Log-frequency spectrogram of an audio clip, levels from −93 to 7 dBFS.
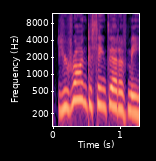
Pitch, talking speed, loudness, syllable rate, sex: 260 Hz, 320 wpm, -14 LUFS, 6.7 syllables/s, female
